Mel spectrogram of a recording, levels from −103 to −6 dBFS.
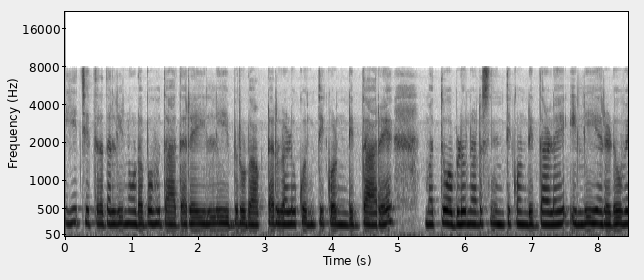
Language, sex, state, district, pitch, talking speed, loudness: Kannada, female, Karnataka, Raichur, 220 Hz, 70 wpm, -14 LUFS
